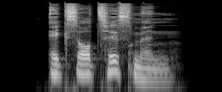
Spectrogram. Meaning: plural of Exorzismus
- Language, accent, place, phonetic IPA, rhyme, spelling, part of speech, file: German, Germany, Berlin, [ɛksɔʁˈt͡sɪsmən], -ɪsmən, Exorzismen, noun, De-Exorzismen.ogg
